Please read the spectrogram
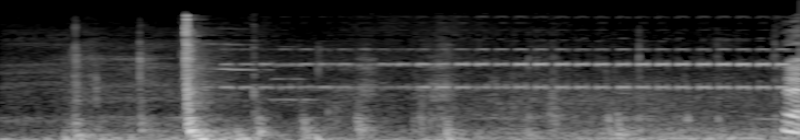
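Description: A sharp click about a second in, then the shop's burglar-alarm unit sounds a steady high-pitched beep that carries on. The alarm system stays out of order after the reset attempt.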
